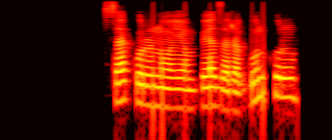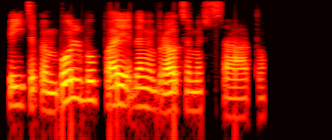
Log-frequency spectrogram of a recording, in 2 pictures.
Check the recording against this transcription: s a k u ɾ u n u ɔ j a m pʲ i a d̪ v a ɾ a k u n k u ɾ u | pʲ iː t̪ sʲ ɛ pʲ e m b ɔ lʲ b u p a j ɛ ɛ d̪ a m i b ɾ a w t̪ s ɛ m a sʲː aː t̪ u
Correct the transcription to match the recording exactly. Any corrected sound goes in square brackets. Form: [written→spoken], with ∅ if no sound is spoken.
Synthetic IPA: s a k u ɾ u n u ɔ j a m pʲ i a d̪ [v→z] a ɾ a [k→ɡ] u n k u ɾ u | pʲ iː t̪ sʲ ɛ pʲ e m b [ɔ→u] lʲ b u p a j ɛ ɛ d̪ a m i b ɾ a w t̪ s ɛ m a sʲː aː t̪ u

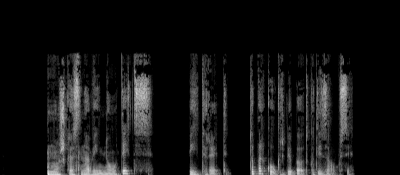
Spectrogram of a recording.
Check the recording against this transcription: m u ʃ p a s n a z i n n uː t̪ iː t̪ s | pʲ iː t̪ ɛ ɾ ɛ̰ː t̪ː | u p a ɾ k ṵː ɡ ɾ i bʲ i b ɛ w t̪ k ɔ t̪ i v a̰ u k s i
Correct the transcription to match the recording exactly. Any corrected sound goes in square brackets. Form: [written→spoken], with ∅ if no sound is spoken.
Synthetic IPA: m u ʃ [p→k] a s n a [z→v] i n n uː t̪ [iː→i] t̪ s | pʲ iː t̪ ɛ ɾ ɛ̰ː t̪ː | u p a ɾ k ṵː ɡ ɾ i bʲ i b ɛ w t̪ k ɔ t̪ i [v→z] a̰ [u→w] k s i

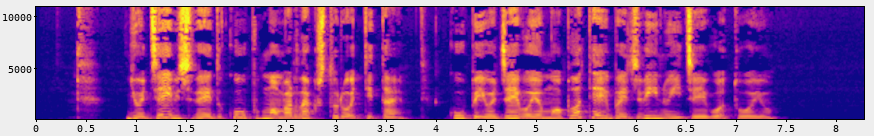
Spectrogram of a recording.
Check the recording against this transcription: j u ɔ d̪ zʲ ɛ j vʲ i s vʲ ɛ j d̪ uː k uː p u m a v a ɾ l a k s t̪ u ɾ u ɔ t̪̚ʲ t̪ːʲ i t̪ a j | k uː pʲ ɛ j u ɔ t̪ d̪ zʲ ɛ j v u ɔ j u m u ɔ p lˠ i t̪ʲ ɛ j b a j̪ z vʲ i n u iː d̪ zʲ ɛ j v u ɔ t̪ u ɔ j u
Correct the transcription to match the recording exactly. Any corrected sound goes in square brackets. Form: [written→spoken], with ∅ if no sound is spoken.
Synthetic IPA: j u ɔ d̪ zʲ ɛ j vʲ i s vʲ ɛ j d̪ [uː→u] k uː p u m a v a ɾ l a k s t̪ u ɾ u ɔ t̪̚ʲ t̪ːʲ i t̪ a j | k uː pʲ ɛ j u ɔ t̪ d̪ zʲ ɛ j v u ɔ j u m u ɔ p lˠ [i→a] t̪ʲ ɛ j b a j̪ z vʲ [i→iː] n u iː d̪ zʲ ɛ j v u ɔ t̪ u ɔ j u

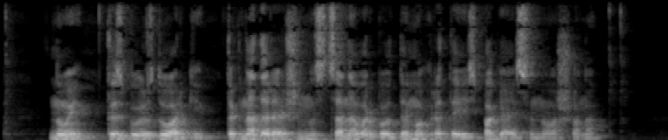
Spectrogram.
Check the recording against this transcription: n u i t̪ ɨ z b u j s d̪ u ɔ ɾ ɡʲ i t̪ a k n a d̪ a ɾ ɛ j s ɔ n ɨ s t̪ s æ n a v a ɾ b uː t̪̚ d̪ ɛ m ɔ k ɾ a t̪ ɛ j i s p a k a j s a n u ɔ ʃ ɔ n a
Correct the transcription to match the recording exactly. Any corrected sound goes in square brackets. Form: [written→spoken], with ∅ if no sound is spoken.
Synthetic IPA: n u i t̪ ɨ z b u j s d̪ u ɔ ɾ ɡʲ i t̪ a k n a d̪ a ɾ ɛ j [s→ʃ] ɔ n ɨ s t̪ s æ n a v a ɾ b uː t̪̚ d̪ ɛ m ɔ k ɾ a t̪ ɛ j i s p a [k→ɡ] a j s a n u ɔ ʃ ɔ n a

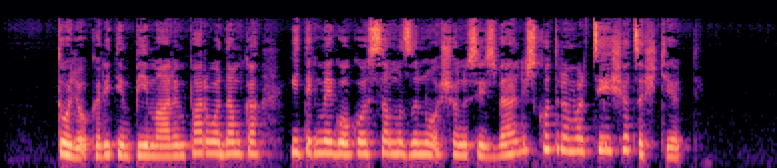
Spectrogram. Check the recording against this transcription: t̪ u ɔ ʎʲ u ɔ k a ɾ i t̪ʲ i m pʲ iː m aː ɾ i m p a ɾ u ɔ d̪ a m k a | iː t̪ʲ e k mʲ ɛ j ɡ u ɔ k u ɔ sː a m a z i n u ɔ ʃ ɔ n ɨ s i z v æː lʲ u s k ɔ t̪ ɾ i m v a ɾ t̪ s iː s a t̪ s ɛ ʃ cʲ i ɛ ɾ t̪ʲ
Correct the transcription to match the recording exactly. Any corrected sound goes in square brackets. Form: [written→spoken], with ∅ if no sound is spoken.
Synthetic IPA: t̪ u ɔ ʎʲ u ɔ k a ɾ i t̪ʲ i m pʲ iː m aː ɾ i m p a ɾ u ɔ d̪ a m k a | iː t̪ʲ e k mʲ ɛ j ɡ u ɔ k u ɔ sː a m a z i n u ɔ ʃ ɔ n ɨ s i z v æː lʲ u s k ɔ t̪ ɾ [i→a] m v a ɾ t̪ s iː [s→ʃ] a t̪ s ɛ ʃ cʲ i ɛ ɾ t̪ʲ

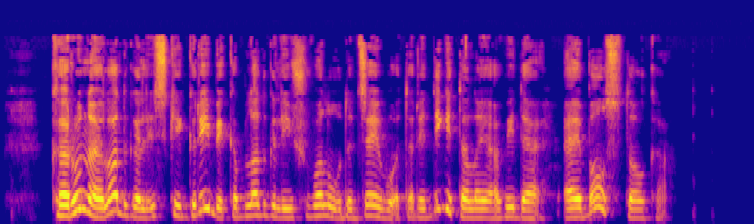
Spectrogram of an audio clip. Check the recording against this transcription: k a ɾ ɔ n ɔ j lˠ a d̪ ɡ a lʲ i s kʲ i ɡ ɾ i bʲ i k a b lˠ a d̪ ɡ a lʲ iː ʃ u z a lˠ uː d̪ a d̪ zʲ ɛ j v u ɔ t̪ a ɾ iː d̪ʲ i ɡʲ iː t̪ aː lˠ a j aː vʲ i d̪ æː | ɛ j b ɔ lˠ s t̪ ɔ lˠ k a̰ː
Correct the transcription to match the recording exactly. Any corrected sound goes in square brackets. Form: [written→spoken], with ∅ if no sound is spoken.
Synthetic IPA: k a ɾ [ɔ→u] n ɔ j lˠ a d̪ ɡ a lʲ i s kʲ i ɡ ɾ i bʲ i k a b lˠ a d̪ ɡ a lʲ iː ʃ u [z→v] a lˠ uː d̪ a d̪ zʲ ɛ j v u ɔ t̪ a ɾ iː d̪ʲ i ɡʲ [iː→i] t̪ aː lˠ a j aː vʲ i d̪ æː | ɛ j b ɔ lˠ s t̪ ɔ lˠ k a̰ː

